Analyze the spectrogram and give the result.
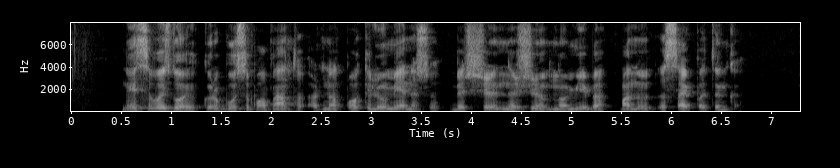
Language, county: Lithuanian, Vilnius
